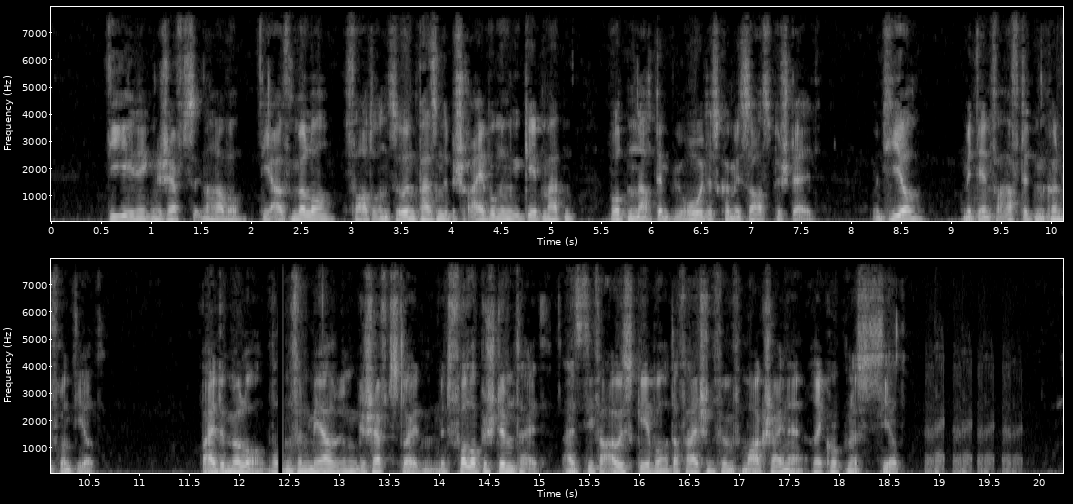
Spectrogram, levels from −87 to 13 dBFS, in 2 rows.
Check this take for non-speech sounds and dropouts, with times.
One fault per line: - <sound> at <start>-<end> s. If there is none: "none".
- dropout at 12.4-12.4 s
- laugh at 18.9-19.8 s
